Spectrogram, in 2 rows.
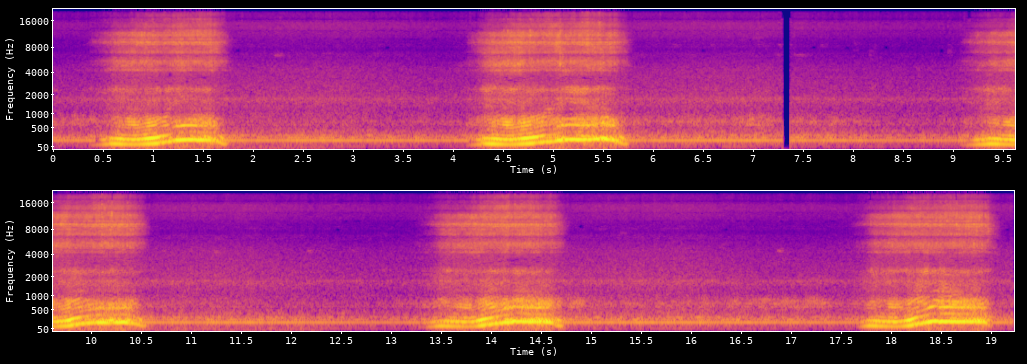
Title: Sleeping Korean Girl Snoring (PNGK) Part 1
